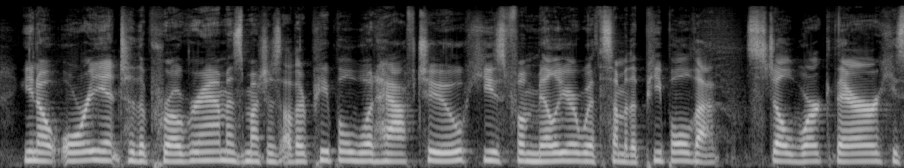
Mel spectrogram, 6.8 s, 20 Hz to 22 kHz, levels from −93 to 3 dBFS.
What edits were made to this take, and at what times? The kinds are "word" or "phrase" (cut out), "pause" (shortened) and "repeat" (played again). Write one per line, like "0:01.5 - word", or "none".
none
